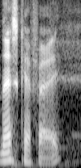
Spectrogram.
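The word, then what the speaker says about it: Nescafé: Freeze-dried Nescaf. Blend 43, baby. – Why you say Nescaf? – What do you mean? – It's called Nescafe.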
